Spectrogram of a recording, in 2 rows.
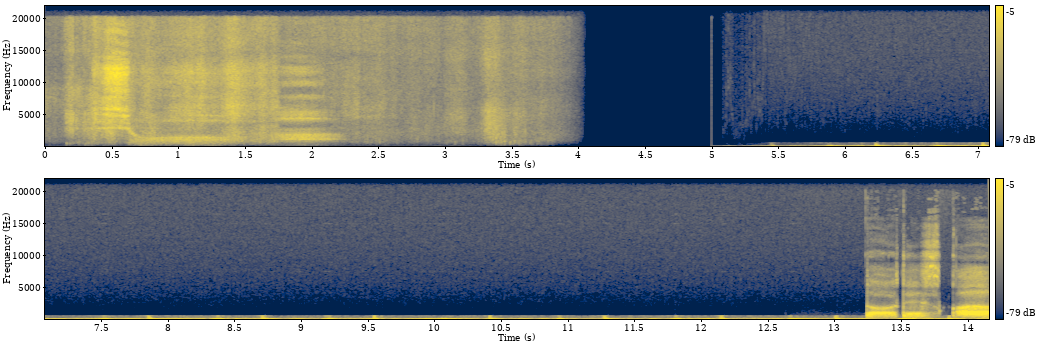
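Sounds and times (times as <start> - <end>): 
low dull rumble: 5.3 - 13.2
heartbeat heard up close through a chest: 5.4 - 14.1.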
